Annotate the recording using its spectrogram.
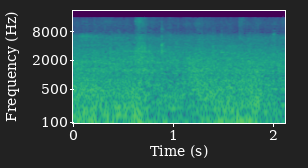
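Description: City street ambience: a steady low rumble of traffic and machinery, with a few faint clicks.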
